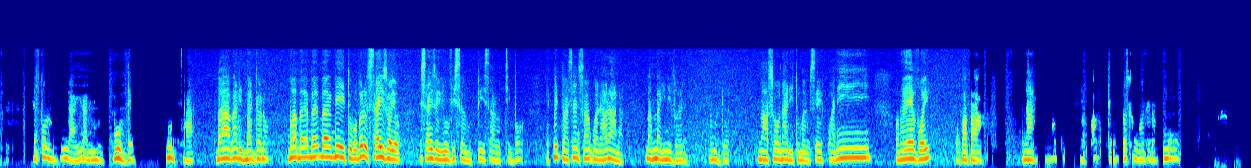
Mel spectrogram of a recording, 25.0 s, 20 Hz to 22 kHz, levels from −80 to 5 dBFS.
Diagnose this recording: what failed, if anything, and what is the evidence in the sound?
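The talker's speech gets pushed down in chunks, which is most likely speech suppressed in double talk by the call's echo canceller. You hear it at 0.0 to 0.2 s, 0.59 to 3.75 s, 19.42 to 19.69 s, 20.42 to 23.57 s, and from 24.17 s to the end. The dips run from mild to something like 40 dB in the worst spots. With both ends talking, the canceller can't tell near speech from loudspeaker echo, so it attenuates everything.

The room tone gets clamped twice, at 19.97 to 20.12 s (down about 40 dB) and at 23.85 to 23.89 s (down about 38 dB). That's background gated by the echo canceller. It's the same call-processing stage. The canceller hears the loudspeaker, decides the mic is mostly echo, and slams the gain shut briefly, so the ambience just vanishes for a blink and comes back.

Right in the middle of that long suppressed stretch, around 21.98 to 22.03 s, there's a faint scrap of a second voice, sitting roughly 30 dB under the main speech. 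That sounds like the other side's voice leaking through. The far end is played on the talker's loudspeaker, bleeds into the mic, and the echo canceller doesn't fully subtract it, so a short residue of that voice survives into the outgoing signal.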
